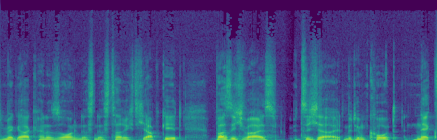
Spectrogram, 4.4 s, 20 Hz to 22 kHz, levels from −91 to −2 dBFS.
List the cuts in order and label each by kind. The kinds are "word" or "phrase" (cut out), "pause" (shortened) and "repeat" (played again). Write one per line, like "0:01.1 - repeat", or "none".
0:00.9 - repeat
0:02.8 - pause
0:03.4 - word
